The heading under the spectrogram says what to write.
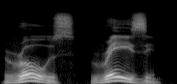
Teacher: Esse R não é aquele R caipira do português, nem o R enrolado do inglês. É um som arranhado que vem da garganta mesmo. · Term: som gutural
